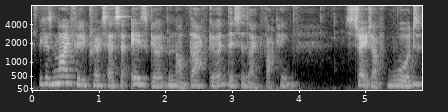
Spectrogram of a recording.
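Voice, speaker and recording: Audible room echo surrounds a woman whose somewhat breathy voice has lively intonation. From Romania. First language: Romanian. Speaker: cooking vlogger. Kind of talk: cooking tutorial with casual chat. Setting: home kitchen. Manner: casual, hesitant with many fillers.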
